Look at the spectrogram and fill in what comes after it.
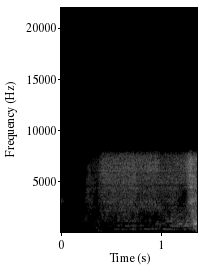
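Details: Mechanical ventilator sound heard while the user speaks, identified by the speaker as the noise of their own ventilator.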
